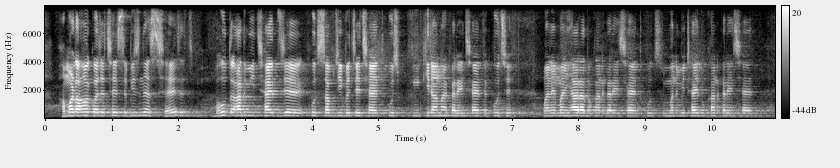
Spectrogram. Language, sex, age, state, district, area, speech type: Maithili, male, 18-30, Bihar, Darbhanga, urban, spontaneous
